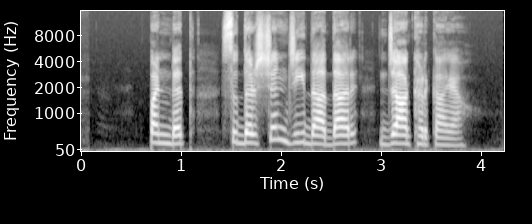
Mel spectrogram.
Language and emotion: Punjabi, neutral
